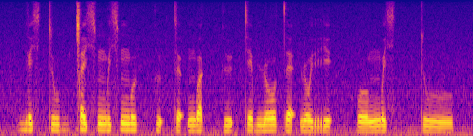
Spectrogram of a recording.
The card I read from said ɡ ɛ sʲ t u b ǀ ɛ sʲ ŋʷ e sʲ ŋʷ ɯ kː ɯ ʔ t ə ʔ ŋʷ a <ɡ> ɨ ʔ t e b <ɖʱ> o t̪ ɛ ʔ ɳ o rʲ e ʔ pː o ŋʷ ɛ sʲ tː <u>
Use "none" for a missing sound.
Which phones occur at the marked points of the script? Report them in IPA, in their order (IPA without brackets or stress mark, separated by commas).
kː, ɳ, u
